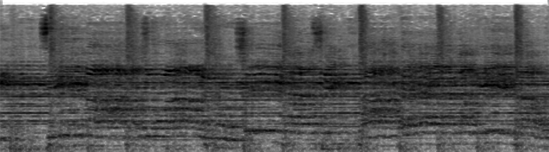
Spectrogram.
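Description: Live contemporary worship music: a woman singing lead into a microphone, with other voices joining in, over a drum kit and electric guitar. The drum hits fall steadily about once a second.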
